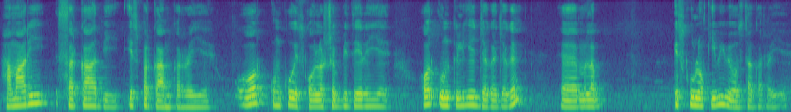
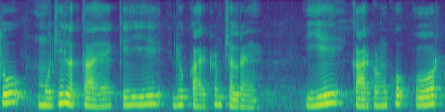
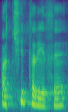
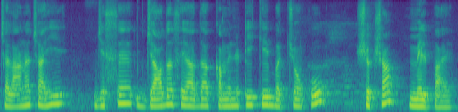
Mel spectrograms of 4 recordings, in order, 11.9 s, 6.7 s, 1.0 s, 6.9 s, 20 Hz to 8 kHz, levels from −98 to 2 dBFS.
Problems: none marked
